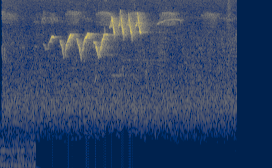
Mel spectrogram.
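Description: Yellow Warbler singing one quick, high, sweet phrase of warbled notes lasting about a second and a half, climbing to a brighter flourish at the end.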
